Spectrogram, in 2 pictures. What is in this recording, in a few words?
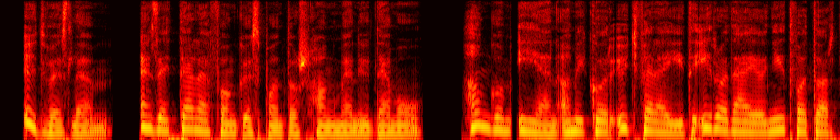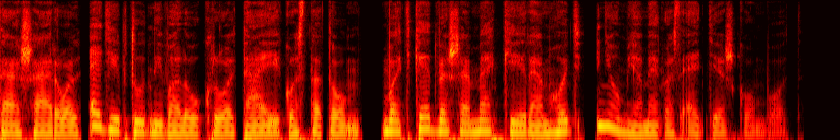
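Hungarian, female, IVR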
